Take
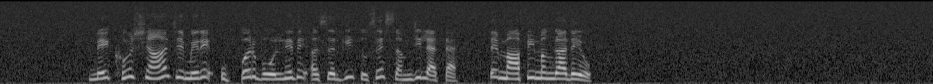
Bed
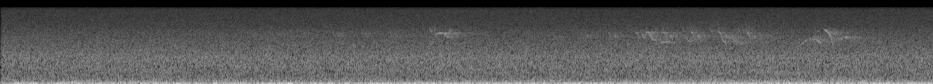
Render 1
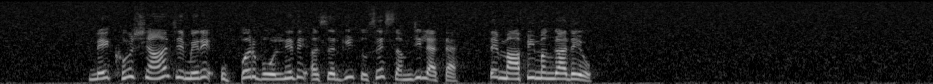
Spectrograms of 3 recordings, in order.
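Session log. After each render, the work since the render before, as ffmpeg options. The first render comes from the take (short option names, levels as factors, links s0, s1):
-af "afftdn=nr=10:nf=-40"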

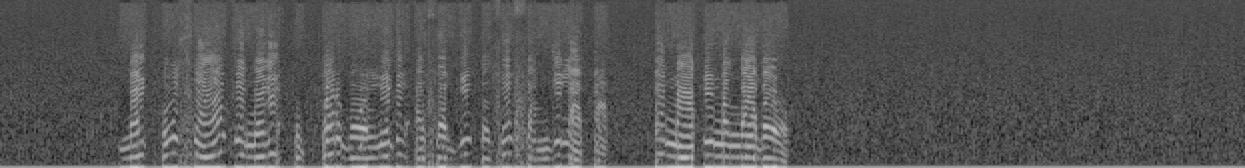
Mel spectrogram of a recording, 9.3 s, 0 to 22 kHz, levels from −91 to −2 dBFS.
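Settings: -af "aexciter=amount=1.9:drive=8.1:freq=2900,aeval=exprs='abs(val(0))':c=same"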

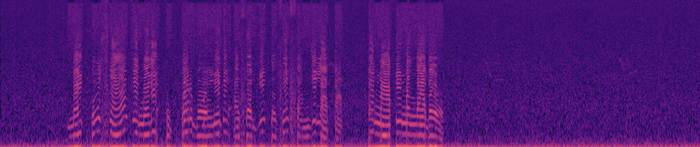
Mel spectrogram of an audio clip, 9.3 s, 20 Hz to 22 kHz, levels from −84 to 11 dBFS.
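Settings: -filter_complex "[1:a]volume=0.0631[s0];[0:a][s0]amix=inputs=2:normalize=0"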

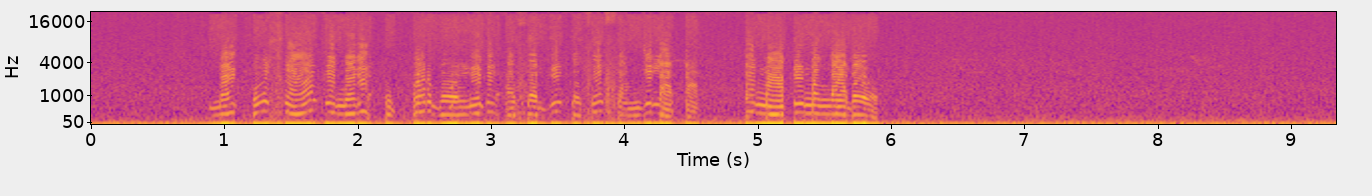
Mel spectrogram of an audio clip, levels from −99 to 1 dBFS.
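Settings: -af "volume=2.82,alimiter=limit=0.794:level=0:latency=1"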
